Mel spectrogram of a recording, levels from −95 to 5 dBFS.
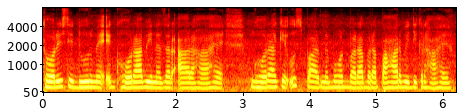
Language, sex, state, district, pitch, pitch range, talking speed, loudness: Hindi, female, Arunachal Pradesh, Papum Pare, 195 Hz, 185-200 Hz, 230 wpm, -14 LUFS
